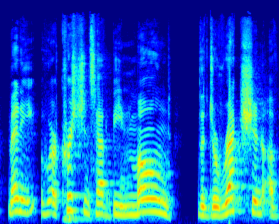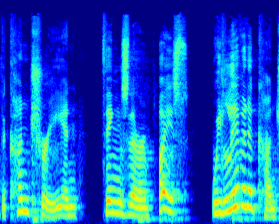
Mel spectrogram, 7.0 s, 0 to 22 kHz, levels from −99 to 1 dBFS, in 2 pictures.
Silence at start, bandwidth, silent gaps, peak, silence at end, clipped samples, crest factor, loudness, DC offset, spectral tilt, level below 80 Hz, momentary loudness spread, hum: 0.1 s; 17.5 kHz; none; -14 dBFS; 0 s; under 0.1%; 20 dB; -34 LUFS; under 0.1%; -4 dB/octave; -74 dBFS; 11 LU; none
